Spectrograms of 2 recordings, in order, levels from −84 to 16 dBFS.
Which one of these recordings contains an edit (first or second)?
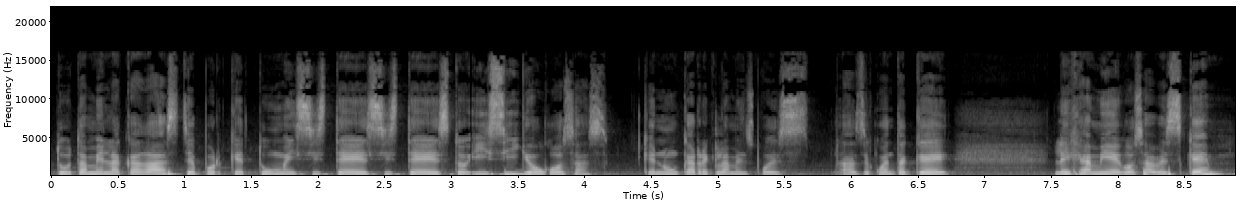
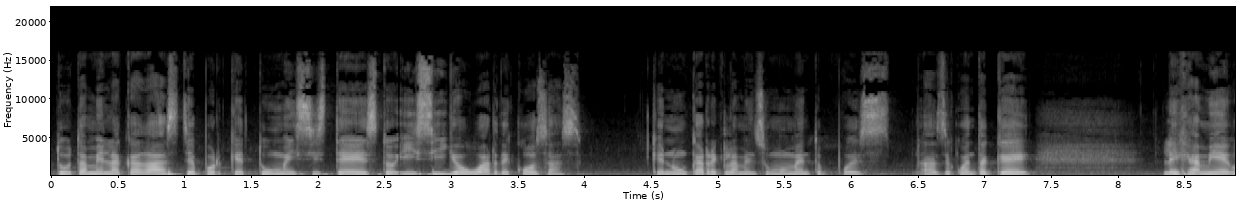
first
